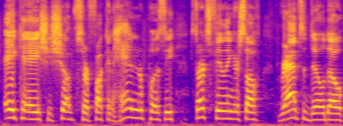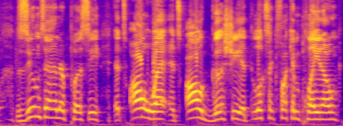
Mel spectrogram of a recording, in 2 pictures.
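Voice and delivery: usual speaking voice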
